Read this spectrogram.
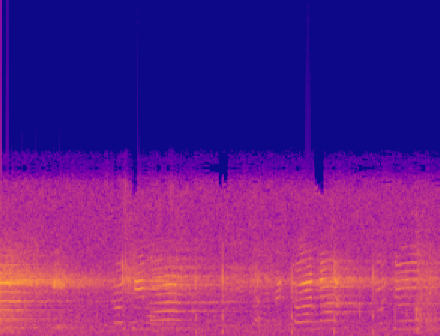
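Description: A tennis ball bounces on a hard court.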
